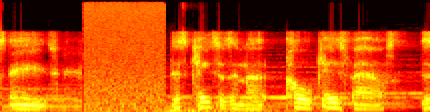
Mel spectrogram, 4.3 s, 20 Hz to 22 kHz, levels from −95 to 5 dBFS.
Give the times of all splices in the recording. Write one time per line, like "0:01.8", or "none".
0:01.2

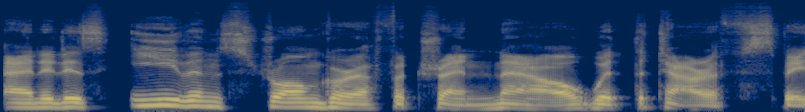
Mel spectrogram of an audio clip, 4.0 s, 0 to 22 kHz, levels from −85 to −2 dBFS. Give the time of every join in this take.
none

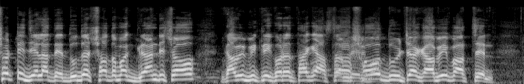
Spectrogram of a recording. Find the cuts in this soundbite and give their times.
0:03.5

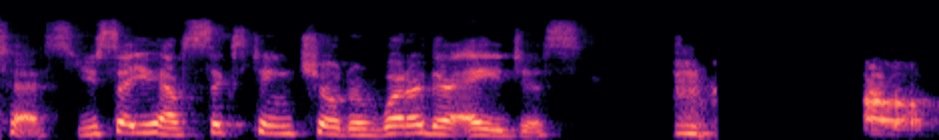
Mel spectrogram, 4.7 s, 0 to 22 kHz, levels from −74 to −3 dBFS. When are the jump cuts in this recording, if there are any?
0:03.6

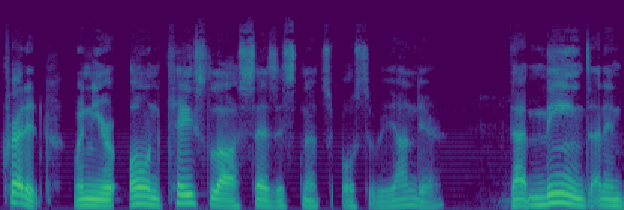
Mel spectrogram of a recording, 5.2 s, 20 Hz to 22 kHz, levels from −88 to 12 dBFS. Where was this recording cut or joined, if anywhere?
none

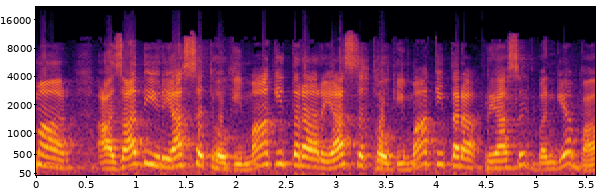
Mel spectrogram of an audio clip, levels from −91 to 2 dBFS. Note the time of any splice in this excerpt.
0:04.4

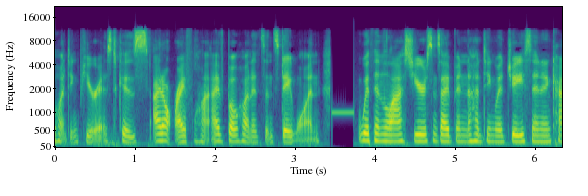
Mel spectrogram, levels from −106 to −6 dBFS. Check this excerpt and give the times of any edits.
0:03.6

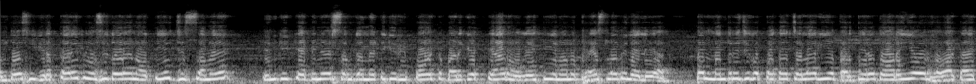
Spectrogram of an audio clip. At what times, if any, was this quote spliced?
none

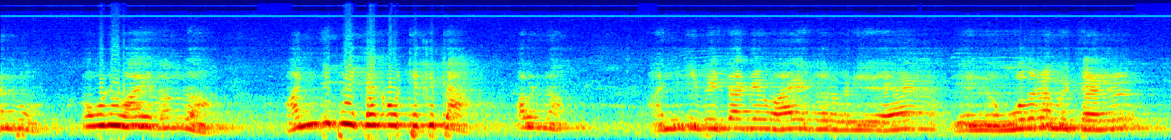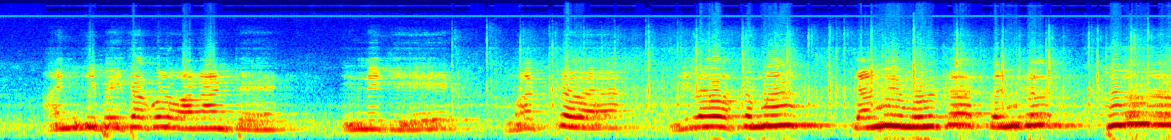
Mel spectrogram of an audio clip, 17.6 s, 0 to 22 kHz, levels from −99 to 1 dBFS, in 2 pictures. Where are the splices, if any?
0:07.0

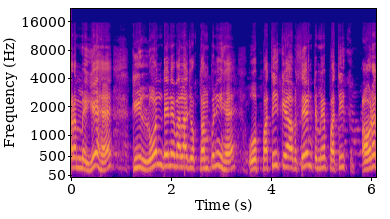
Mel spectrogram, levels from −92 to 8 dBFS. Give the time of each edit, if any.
none

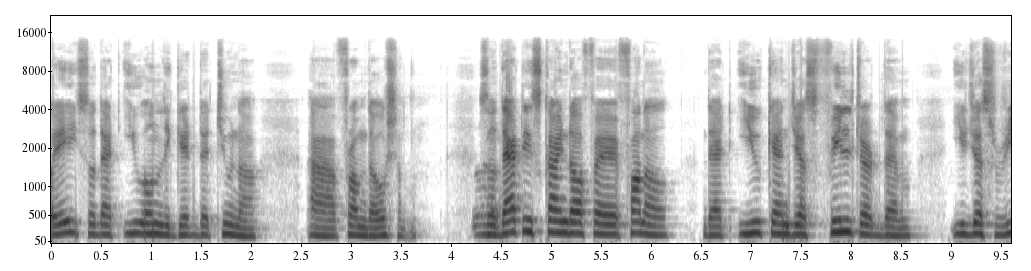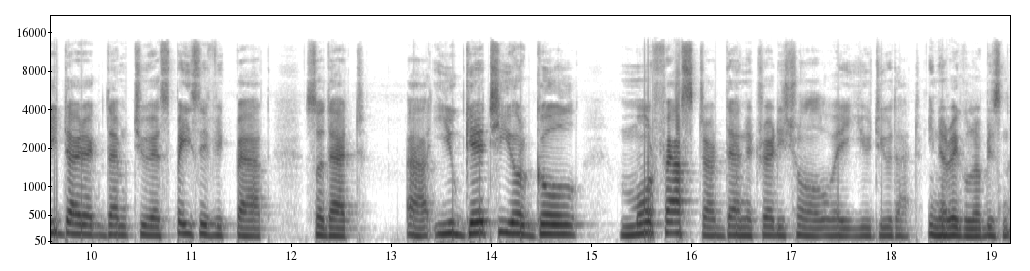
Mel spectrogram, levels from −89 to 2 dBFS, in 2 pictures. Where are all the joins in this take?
0:18.2

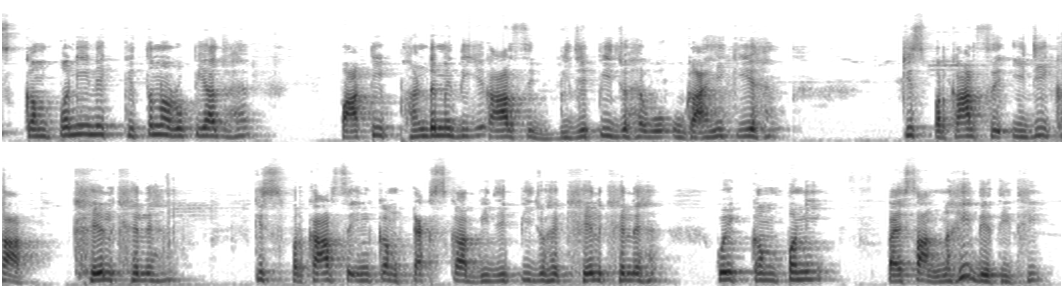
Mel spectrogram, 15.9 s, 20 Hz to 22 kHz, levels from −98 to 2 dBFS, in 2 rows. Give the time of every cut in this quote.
0:03.6

